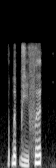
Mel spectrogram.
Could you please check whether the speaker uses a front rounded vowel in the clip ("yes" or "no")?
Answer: no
